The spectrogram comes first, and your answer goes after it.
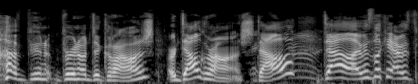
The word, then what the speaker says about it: Delgrange: And speaking of the saddle, it is actually a Bruno de Grange saddle. That's pretty good French accent I think I have going on. Sandy is a representative of Bruno de Grange, or Del Grange.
